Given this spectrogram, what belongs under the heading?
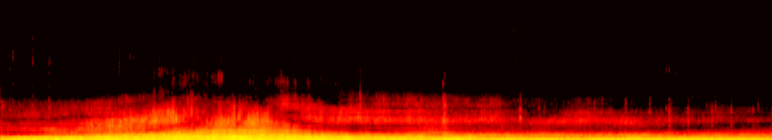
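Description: Race cars roar past on a dirt track, a loud engine whine rising and falling in pitch as they pass, then fading into a steady drone at a distance.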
